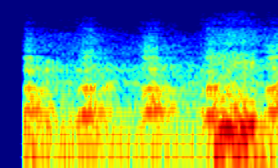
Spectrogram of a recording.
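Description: Music that cuts in abruptly, with a steady low bass and a deep, growl-like pitched sound that swells about every half second.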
